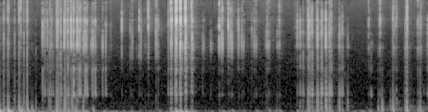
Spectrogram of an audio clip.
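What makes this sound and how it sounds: Long nails tap and scratch across the ridges of a medium, ribbed, beehive-shaped glass jar with a lid, full of honey. The clip holds quick, dense tapping with low, dull thumps and bursts of bright, raspy scratching that fade and return. The taps are short and do not ring.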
